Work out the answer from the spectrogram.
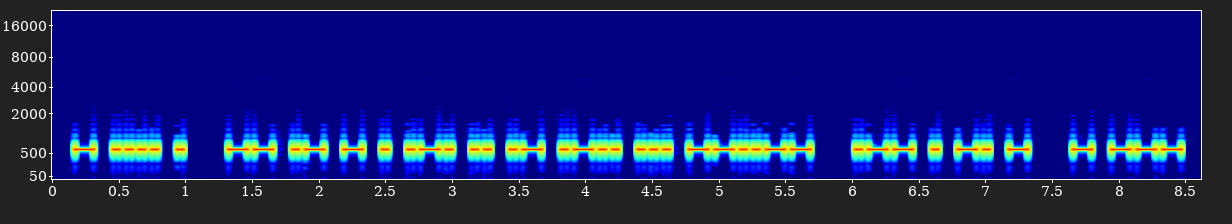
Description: Morse code, heard as a keyed tone, about 25 wpm, 600 Hz. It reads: THE MATERIALS, WENT TO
